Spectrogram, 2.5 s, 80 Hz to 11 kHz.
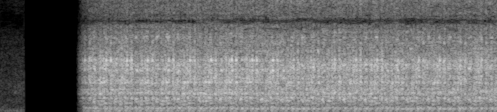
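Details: New 2022 Yamaha T9.9hp four-stroke outboard kicker restarted after its first oil and gear oil change: catches and settles at once into an even, steady idle with no knocks or misses; running normally.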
